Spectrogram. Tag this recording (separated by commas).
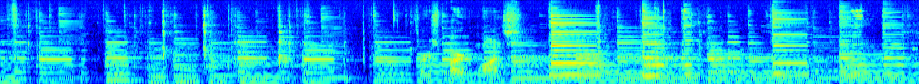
Blues, Strum, Music, Musical instrument, Guitar, Plucked string instrument, Speech, Acoustic guitar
